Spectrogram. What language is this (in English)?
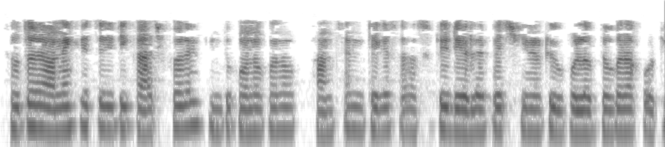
Bangla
